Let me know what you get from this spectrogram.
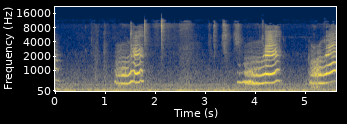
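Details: Kittens crying with three plaintive, upward-bending meows spaced one to two seconds apart, over low indoor background noise and a few faint clicks.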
